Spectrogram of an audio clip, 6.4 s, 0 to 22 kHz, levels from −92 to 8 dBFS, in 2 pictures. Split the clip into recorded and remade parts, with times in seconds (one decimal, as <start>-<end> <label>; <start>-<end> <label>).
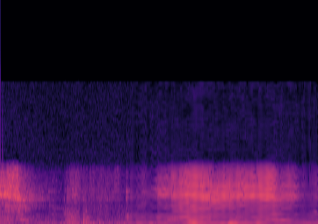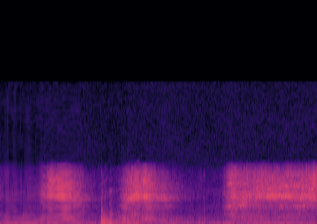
0.0-1.3 recorded; 1.3-4.0 remade; 4.0-6.4 recorded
